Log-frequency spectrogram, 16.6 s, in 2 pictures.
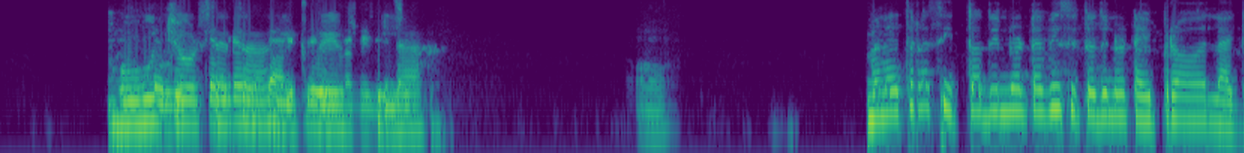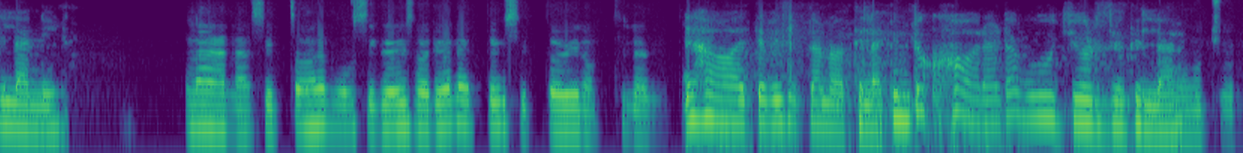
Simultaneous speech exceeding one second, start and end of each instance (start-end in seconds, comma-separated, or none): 1.0-2.7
